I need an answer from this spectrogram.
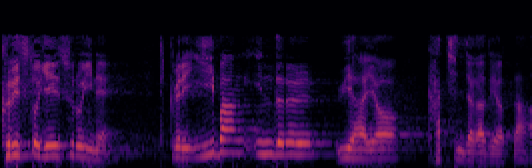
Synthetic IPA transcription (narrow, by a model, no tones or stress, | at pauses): kɯɾisʰɯdojesʰuɾoinɦe̞̰ | tʰɯ̥k̚pjʌɾiibaŋindɯɾɯɭɥiɦajʌkat͡ɕʰind͡ʑaɣadwe̞ʌt̚t͈a̰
